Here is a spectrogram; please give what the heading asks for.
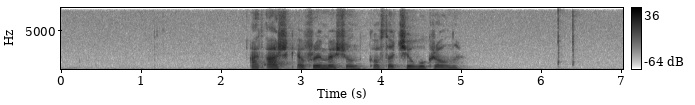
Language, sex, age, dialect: Faroese, female, 36-60, Suðurstreymoy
